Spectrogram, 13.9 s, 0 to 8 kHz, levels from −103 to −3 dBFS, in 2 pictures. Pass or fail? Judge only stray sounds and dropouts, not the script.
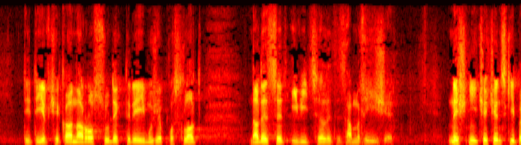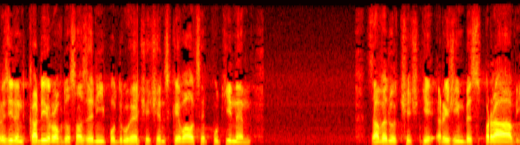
pass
